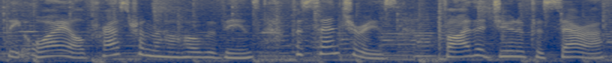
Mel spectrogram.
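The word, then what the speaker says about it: jojoba: of the desert hoba is spelled j o j o ba but is pronounced according to its Spanish Origins the hoba plant grows in the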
